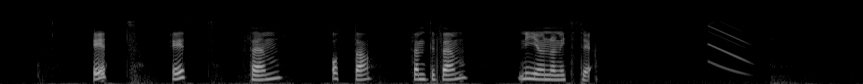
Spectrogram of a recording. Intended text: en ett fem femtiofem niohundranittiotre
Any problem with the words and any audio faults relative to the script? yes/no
yes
